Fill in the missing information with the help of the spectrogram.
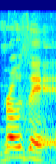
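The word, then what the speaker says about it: Rosé: Bacanya Rose apa Rose sih? Rose.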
